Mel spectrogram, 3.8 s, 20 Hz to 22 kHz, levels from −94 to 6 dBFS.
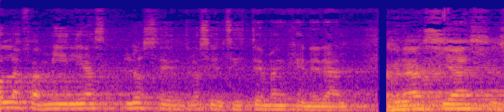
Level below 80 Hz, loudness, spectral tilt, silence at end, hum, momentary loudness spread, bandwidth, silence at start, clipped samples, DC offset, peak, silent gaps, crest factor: -50 dBFS; -20 LUFS; -7 dB/octave; 0 s; none; 9 LU; 16 kHz; 0 s; under 0.1%; under 0.1%; -2 dBFS; 2.84-2.89 s; 16 dB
